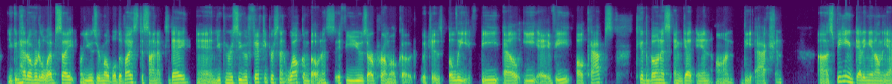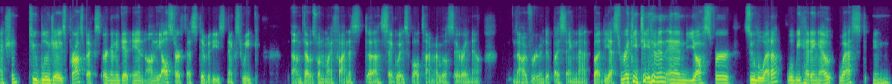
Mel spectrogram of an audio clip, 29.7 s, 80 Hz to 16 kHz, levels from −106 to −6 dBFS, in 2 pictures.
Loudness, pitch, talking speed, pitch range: -21 LUFS, 130 Hz, 220 wpm, 120-150 Hz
